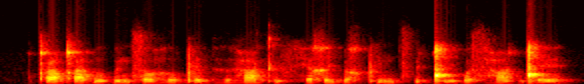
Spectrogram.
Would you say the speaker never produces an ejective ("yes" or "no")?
no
